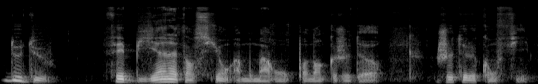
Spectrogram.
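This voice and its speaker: A man voicing an eager little boy in a spoken storybook, raising his voice high and bright. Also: expressive, unhurried, breathy edge, exaggerated voice. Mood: gentle.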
